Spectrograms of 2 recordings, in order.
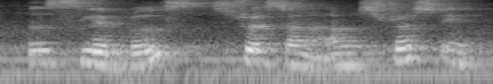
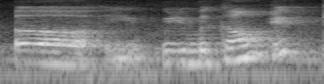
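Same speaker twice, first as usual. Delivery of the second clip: ordinary delivery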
